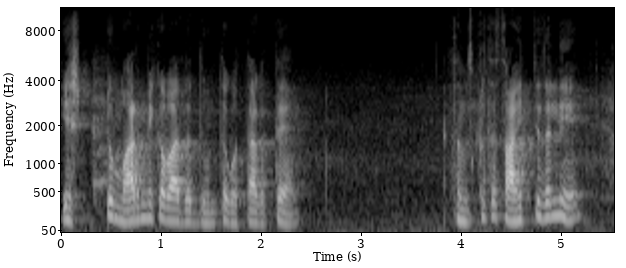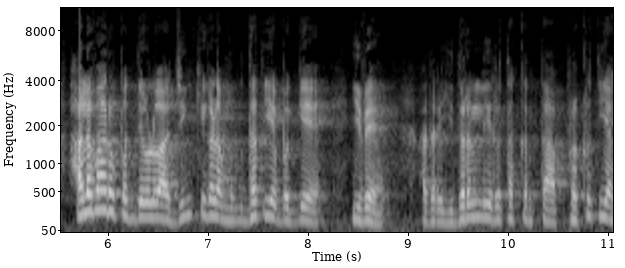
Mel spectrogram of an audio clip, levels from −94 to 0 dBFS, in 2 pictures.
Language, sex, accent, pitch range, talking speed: Kannada, male, native, 130-180 Hz, 90 wpm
